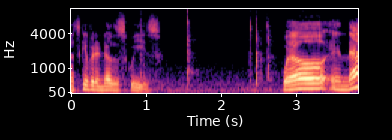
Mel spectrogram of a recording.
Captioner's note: clicking slicer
